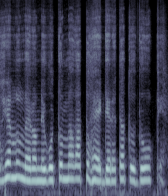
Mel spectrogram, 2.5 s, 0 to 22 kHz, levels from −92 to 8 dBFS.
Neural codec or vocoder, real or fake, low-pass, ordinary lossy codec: codec, 44.1 kHz, 1.7 kbps, Pupu-Codec; fake; none; none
